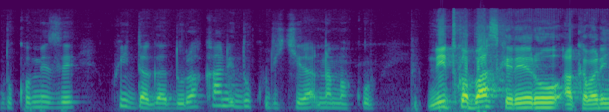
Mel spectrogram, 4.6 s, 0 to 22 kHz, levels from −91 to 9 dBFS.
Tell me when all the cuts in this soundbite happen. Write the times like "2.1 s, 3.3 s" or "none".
3.0 s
